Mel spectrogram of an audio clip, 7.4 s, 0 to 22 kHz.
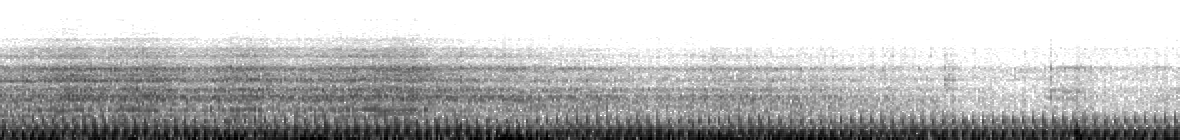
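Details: Pulse Force 50cc two-stroke road test after fuel-starvation fix, GoPro on bike, 14-stone rider, about 37 mph and still pulling. Fast, even buzz, steady under load, no bogging or stumble; normal running.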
